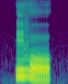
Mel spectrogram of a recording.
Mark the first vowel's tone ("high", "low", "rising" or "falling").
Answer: high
